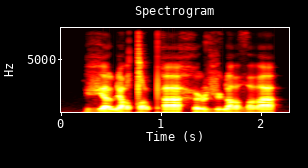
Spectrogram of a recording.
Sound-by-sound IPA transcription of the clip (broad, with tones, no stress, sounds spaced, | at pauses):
vʲ a˨ ɳ i˨ tˤ ɵ˨ pʰ a˨ h ɵ˨ ɭ vʲ ə˨ ɳ a˦ ðˤ a˦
